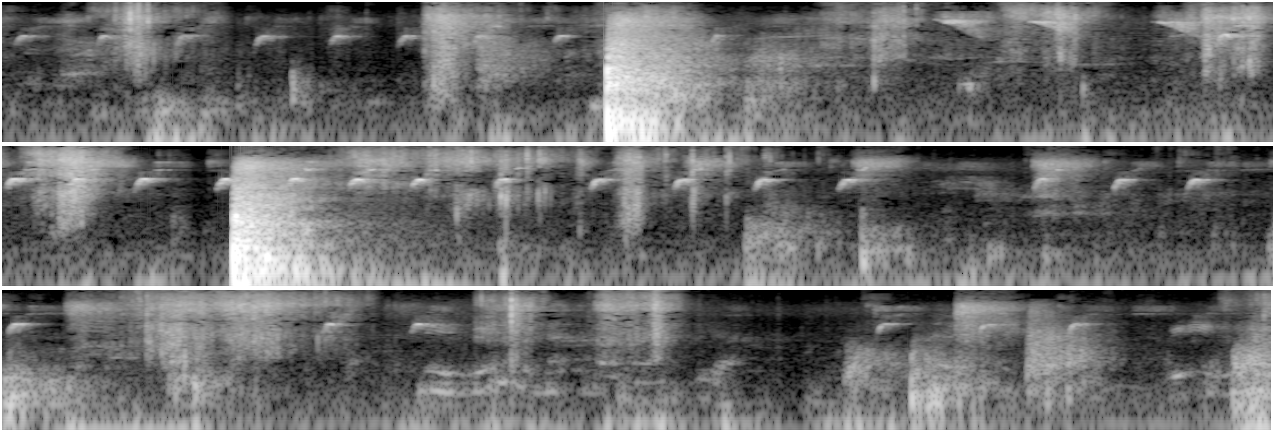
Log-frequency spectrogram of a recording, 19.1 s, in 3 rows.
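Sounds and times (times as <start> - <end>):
bird chirping: 0.0 - 15.0, 17.0 - 19.0
loud thump: 3.0 - 3.7, 7.5 - 8.3
crackly rustling: 3.8 - 7.0, 8.0 - 10.5, 13.1 - 16.2.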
